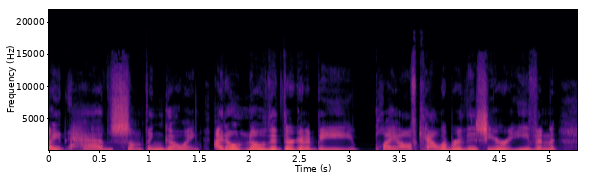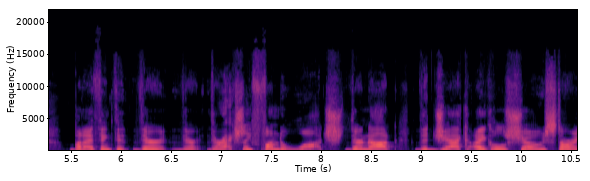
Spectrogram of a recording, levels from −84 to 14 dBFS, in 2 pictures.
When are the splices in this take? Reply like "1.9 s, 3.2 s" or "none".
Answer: 1.6 s, 8.8 s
